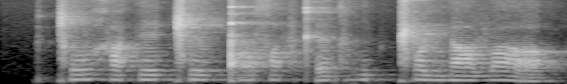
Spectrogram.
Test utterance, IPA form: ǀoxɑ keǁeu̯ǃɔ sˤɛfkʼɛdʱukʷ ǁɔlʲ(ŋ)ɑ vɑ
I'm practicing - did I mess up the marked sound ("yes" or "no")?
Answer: no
